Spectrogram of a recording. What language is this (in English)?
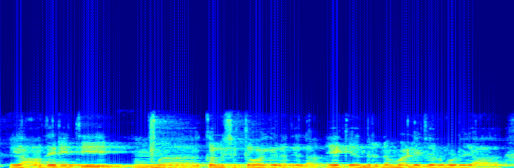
Kannada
